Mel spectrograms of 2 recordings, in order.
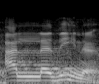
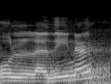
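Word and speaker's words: الَّذِينَ: Ya, ketika lafaz alladzina itu bacanya alladzina, bukan ulladzina, bukan illadzina. Alladzina dha ya.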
